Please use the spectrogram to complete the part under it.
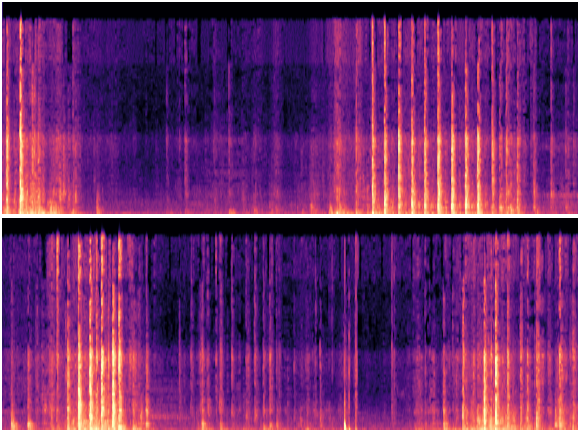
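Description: Domestic pigeons coo in repeated throaty calls, close and fairly loud, with bursts of wing flapping and shuffling between the phrases. No one speaks.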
